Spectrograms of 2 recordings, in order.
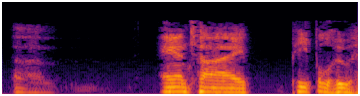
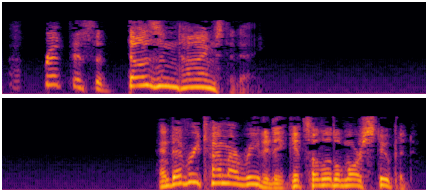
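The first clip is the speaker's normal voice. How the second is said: exasperated; 6 semitones higher, faster than usual. Real, not acted. Exasperated high-pitched rant.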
